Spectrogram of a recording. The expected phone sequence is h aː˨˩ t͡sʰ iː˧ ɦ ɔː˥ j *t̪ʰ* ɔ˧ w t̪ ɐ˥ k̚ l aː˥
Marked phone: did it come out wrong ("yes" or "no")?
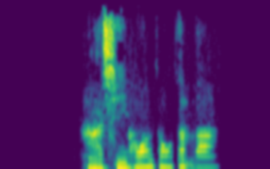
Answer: yes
